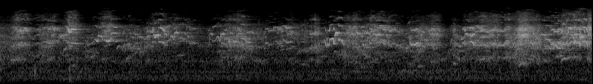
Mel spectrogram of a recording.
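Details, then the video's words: Rainbow lorikeets having a bath in a New South Wales garden birdbath produce a constant flock chatter of piercing, grating screeches, pulsing roughly twice a second. "Lorikeet Bath Time"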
